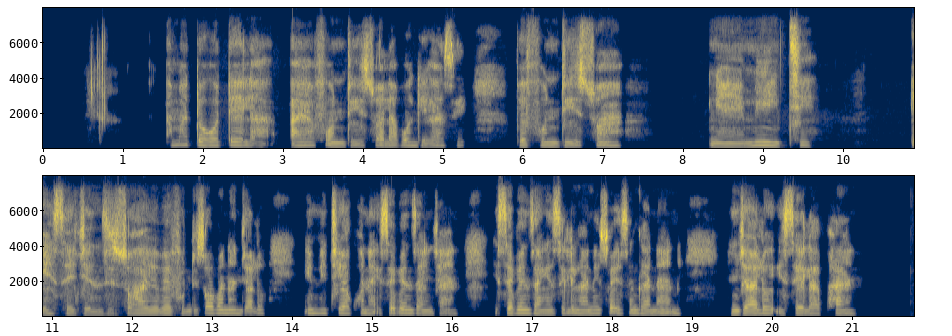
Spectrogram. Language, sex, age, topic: North Ndebele, female, 36-49, health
